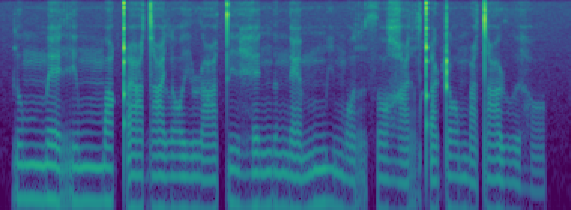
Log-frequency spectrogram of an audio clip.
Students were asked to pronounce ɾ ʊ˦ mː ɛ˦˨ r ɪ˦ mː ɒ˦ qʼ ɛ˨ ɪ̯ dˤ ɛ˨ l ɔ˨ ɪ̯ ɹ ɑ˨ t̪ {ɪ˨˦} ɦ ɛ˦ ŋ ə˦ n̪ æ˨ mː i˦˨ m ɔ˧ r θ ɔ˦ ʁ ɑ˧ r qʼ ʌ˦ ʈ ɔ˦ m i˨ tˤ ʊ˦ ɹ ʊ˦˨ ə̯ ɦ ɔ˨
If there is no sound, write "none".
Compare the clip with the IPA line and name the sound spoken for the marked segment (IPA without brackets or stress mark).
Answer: ɪ˦˨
